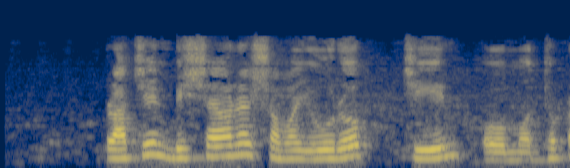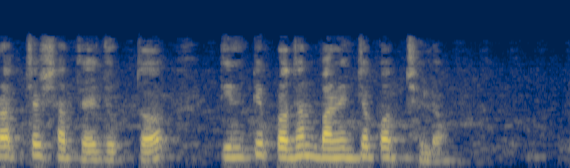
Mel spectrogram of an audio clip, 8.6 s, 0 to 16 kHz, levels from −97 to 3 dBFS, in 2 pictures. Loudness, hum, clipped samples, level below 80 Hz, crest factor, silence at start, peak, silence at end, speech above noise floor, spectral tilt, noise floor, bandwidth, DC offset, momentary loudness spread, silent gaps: -23 LUFS; none; under 0.1%; -62 dBFS; 18 dB; 0.8 s; -6 dBFS; 0.9 s; 38 dB; -5.5 dB/octave; -61 dBFS; 7.8 kHz; under 0.1%; 11 LU; none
